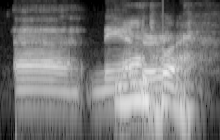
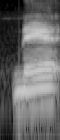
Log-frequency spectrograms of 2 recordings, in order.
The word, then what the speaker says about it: Nandor: Well, how Nander? Nandor.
